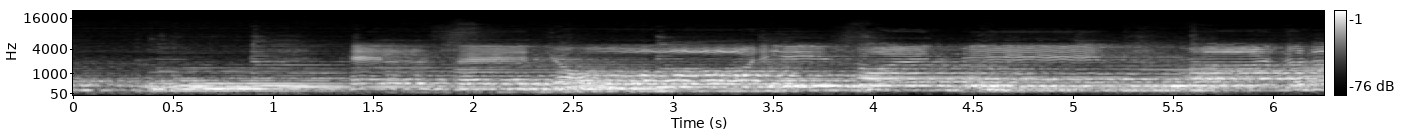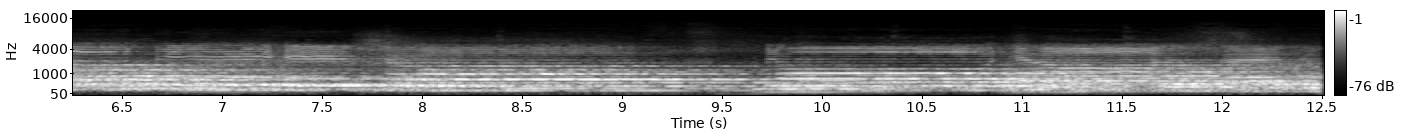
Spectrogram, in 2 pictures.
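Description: Sung refrain of the responsorial psalm: slow singing with long held notes that waver with vibrato.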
